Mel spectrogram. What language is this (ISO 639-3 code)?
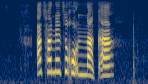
tsn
